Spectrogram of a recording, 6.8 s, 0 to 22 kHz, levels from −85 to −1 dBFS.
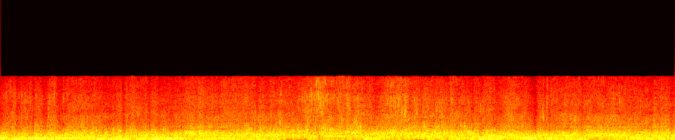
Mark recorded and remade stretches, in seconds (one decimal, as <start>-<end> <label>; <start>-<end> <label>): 0.0-1.1 recorded; 1.1-2.7 remade; 2.7-5.0 recorded; 5.0-5.6 remade; 5.6-6.8 recorded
